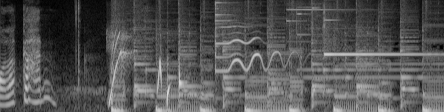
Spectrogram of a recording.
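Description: A cheerful children's channel intro jingle starts about a second in. It opens with a quick rising boing-like slide, then comes a pulsing bass beat, a wobbling whistle-like synth tone and a long held high note.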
